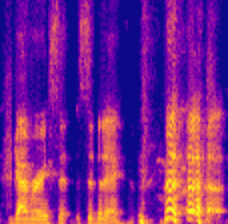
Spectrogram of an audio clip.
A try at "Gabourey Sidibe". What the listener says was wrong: Gabourey Sidibe. Sidibe. The D goes before the B.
